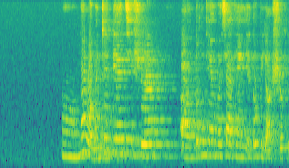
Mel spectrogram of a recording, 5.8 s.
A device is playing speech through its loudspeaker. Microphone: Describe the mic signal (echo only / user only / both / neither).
echo only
